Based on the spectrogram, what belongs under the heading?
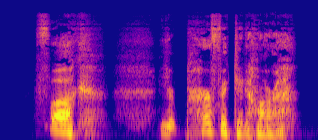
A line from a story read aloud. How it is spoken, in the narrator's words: I groaned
